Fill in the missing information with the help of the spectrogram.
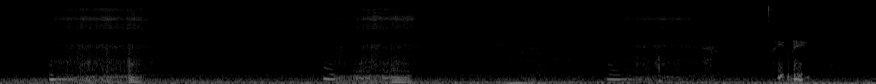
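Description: Three slow, rattling snores with a snorting catch, about one every 2.8 seconds, in a quiet room; a sleeping cat snoring.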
